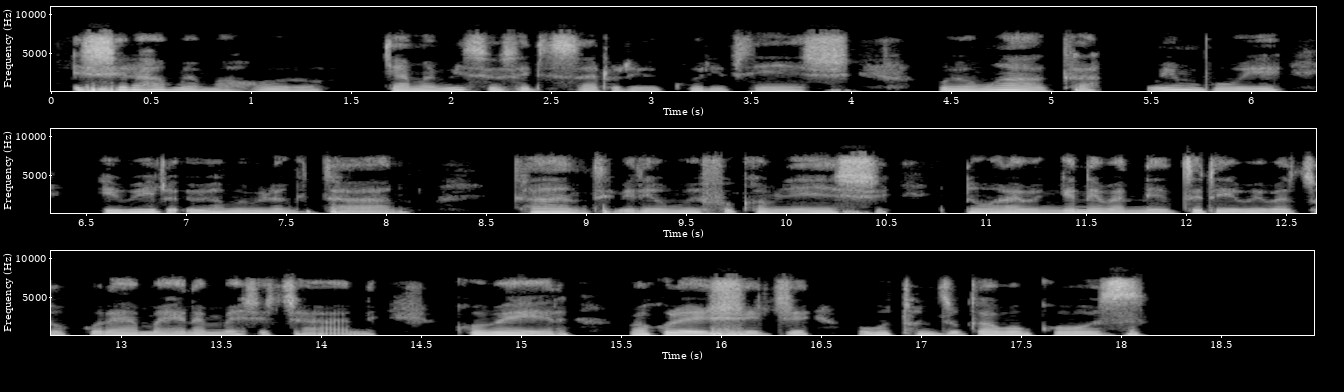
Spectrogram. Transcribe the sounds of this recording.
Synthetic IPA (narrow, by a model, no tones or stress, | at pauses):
iʃiɾaɦamŋeamaho̞ɾo̞ | ɾjaːmamiːsijo̞seɾisaɾuɾiβiɡ̥wuɾivjiːnʃi̥ | ujomŋaːkʰa | βiːmbuje̞ | iβiɾo̞ʔiβihumbimiɾo̞ːŋɡitʰaːnu | kʰaːndiβiɾimumŋifukʰomɲiːnʃi | niβaɾaβiŋɡe̞neβane̞ːze̞ɾe̞we̞βazo̞ːkuɾajamaheɾame̞ːnʃit͡ʃa̰ːne̞kʰuβe̞ːɾa | βako̞ɾe̞ʃe̞d͡ʒe̞uβutuːnzib̚ɡaːβo̞b̚ɡo̞ːse̥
